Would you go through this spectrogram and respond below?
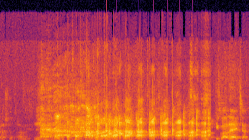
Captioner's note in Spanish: Risas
